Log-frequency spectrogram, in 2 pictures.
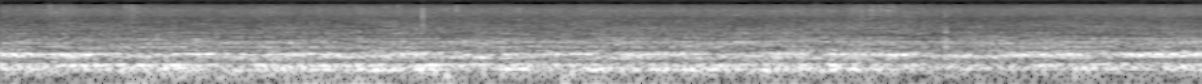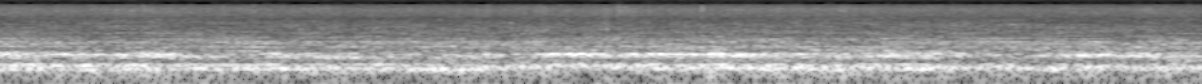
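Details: Wild western honey bee colony living in a tree, a dense steady hum of many bees with bands around the low and middle pitches, continuous throughout at an even level, no other clear sounds.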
